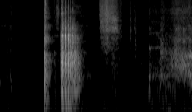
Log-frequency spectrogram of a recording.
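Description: Paper rustles as a card is handled.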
